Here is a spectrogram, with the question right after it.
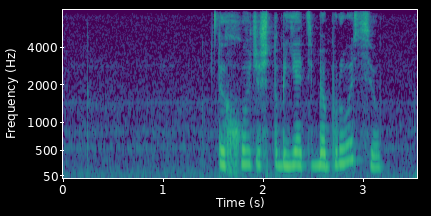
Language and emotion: Russian, neutral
